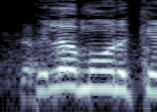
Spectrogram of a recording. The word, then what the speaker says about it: பிலேமோன்: எனவே பிலேமோன் என்று பின்னால் உள்ள யாரோ ஒருவர் கூறினார். அதுதான் உண்மையிலேயே சரியான உச்சரிப்பாக இருக்கிறது என்று நான் நினைக்கிறேன்.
